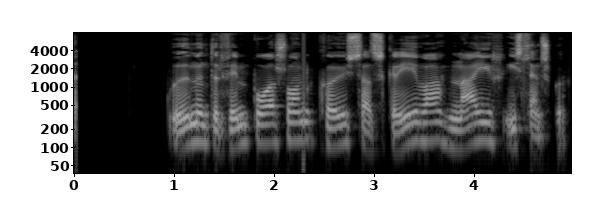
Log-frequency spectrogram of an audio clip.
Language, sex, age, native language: Icelandic, male, 30-39, Icelandic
